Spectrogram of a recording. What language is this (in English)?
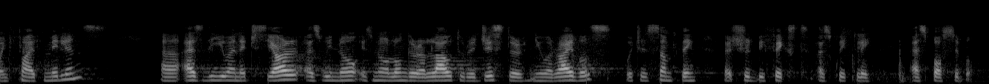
English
